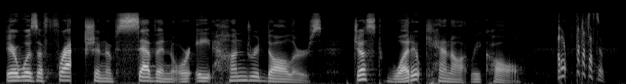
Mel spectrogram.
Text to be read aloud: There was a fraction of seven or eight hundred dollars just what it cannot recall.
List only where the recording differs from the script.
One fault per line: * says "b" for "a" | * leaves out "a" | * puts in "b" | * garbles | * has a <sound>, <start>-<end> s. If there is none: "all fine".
* has a dropout, 0.7-0.9 s
* has a chirp, 5.6-6.1 s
